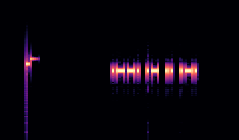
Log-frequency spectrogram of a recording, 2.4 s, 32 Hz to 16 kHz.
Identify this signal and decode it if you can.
Morse code, heard as a keyed tone, about 52 wpm, 700 Hz. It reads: PAIR
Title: Sets of 3 Words - New Word Drill - 50wpm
